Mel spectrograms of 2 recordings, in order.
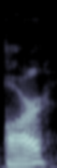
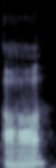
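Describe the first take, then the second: First: The letter is said with a clear r sound. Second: The letter is said without an r sound. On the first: "they really pronounce the R" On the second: "we say R, like A, not A R"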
